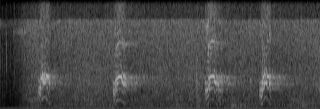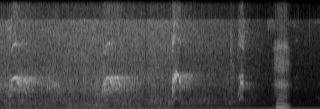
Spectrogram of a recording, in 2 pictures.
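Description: Black-crowned night heron calls, harsh and crow-like: loud single croaks repeated at fairly even intervals, with a final call of a different, lower tone.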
